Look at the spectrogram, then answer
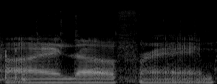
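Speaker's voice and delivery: spooky, scary tone, very deep, low, very soft. Repeating the title Behind the Frame to the others, in a very scary tone. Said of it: "Very scary tone".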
